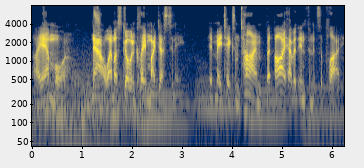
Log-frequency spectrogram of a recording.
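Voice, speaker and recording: A man's voice: on the low side, moderate pace, bright, forceful tone. A man playing a scornful, immortal vampire villain in an audio drama, menacing, condescending and theatrical.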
